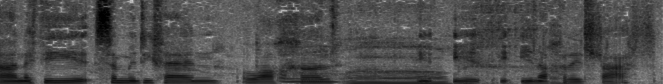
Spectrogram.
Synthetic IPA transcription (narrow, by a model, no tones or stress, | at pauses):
anaθisəmɪdifɛnɔɔχər | inɔχɔɾedɬa̰ːθ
